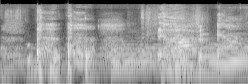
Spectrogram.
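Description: A man coughing several times in quick succession in the first second, over background music of sustained tones. A voice calls out near the end.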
